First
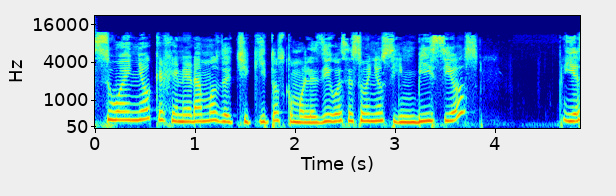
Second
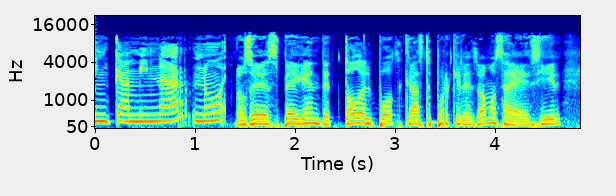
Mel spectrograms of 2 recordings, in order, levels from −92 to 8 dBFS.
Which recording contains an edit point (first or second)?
second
